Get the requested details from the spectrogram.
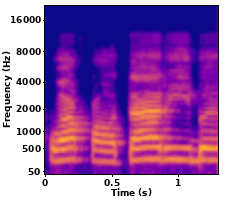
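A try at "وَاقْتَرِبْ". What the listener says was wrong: Waqotarib masih kadang monyong juga.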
